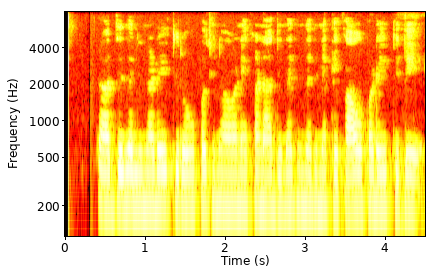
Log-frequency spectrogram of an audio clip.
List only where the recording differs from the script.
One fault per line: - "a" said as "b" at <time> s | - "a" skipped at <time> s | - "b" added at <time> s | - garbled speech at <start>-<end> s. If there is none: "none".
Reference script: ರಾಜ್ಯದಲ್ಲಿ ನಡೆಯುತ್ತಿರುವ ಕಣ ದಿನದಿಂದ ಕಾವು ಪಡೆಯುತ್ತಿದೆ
- "ಉಪ ಚುನಾವಣೆ" added at 1.6 s
- "ದಿನಕ್ಕೆ" added at 3.1 s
